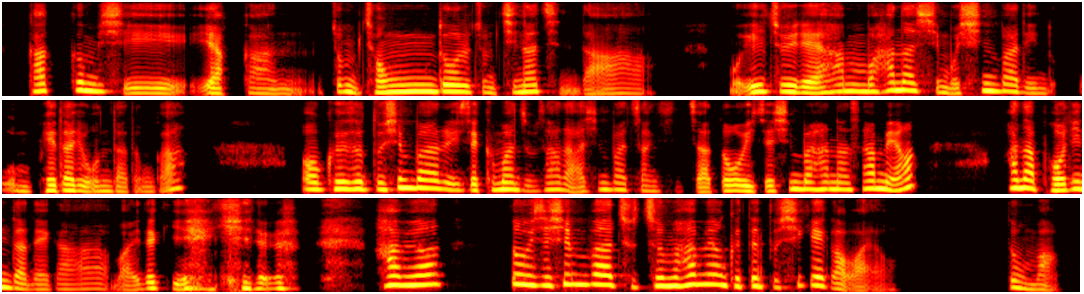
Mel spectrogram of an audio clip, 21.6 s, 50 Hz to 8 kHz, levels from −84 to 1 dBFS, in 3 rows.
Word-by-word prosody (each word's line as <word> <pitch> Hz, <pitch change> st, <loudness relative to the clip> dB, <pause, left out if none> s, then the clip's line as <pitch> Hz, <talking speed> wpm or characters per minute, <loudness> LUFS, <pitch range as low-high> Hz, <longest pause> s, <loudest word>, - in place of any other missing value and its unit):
가끔씩 210 Hz, -, -1 dB
약간 150 Hz, -3 st, -5 dB, 0.2 s
좀 200 Hz, -3 st, -1 dB
'정도를 200 Hz, +3 st, +4 dB
좀 180 Hz, -3 st, -10 dB
지나친다.' 180 Hz, -5 st, -5 dB, 0.5 s
뭐 -, -, -9 dB
1 200 Hz, +2 st, +4 dB
주일에 195 Hz, -5 st, +3 dB
한 200 Hz, +6 st, -1 dB
뭐 205 Hz, -1 st, +1 dB
1 245 Hz, +3 st, +3 dB
씩 220 Hz, -6 st, -2 dB
뭐 150 Hz, -, -5 dB
신발이 200 Hz, -1 st, 0 dB
노 150 Hz, -, -17 dB
온 175 Hz, -6 st, -10 dB
배달이 175 Hz, 0 st, +2 dB
온다던가. 155 Hz, -, -7 dB, 0.7 s
어 210 Hz, -, +1 dB
그래서 225 Hz, +1 st, +3 dB
또 210 Hz, 0 st, -3 dB
"신발을 245 Hz, -1 st, +3 dB
이제 185 Hz, 0 st, -1 dB
그만 210 Hz, +3 st, +1 dB
좀 165 Hz, -5 st, -10 dB
사라, 200 Hz, -6 st, -6 dB
신발장 190 Hz, -3 st, -8 dB
진짜. 145 Hz, -2 st, -8 dB
너 170 Hz, 0 st, +2 dB
이제 160 Hz, 0 st, -1 dB
신발 220 Hz, +6 st, 0 dB
1 215 Hz, 0 st, 0 dB
사면 235 Hz, +3 st, +2 dB, 0.6 s
1 255 Hz, -1 st, +5 dB
버린다 185 Hz, -2 st, +1 dB
내가." 155 Hz, +2 st, -12 dB
막 135 Hz, -, -10 dB
이렇게 180 Hz, +1 st, -3 dB
얘기를 170 Hz, +1 st, -2 dB, 0.6 s
하면 285 Hz, +2 st, +4 dB, 0.5 s
또 310 Hz, -2 st, +5 dB
이제 275 Hz, -1 st, +3 dB
신발 300 Hz, +1 st, +4 dB
주춤하면 260 Hz, +5 st, +3 dB
그땐 245 Hz, -1 st, -1 dB
또 220 Hz, -, -14 dB
시계가 265 Hz, +5 st, -1 dB
와요. -, -, -11 dB, 0.7 s
또 210 Hz, -, -3 dB
막 150 Hz, -4 st, -9 dB
200 Hz, 260 characters per minute, -22 LUFS, 165-230 Hz, 0.7 s, 1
